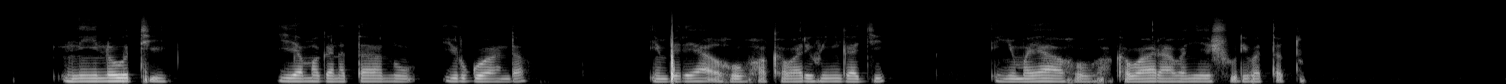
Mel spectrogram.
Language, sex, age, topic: Kinyarwanda, male, 18-24, finance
